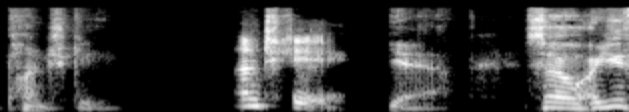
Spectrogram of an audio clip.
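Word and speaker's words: pączki: Punchkkey. So, locally, all of the old Polish grandmothers around here pronounce it punchky.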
